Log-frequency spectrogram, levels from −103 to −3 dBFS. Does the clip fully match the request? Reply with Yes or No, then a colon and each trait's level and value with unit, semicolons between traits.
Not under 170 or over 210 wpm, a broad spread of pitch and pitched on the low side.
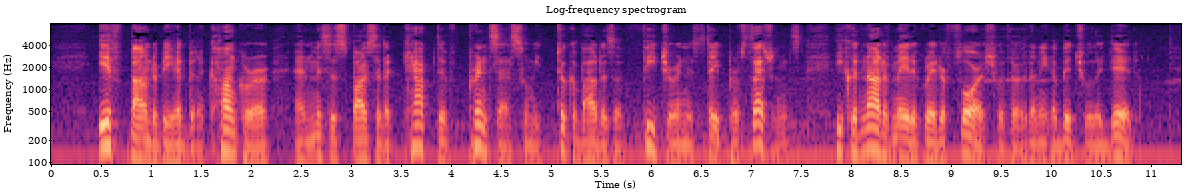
Yes: average, 195 wpm; wide, 6.1 semitones; low, 100 Hz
